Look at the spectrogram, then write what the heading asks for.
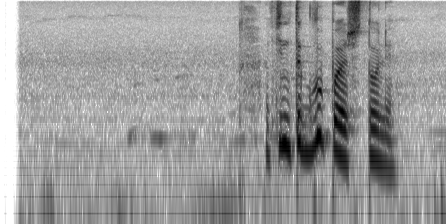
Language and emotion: Russian, angry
